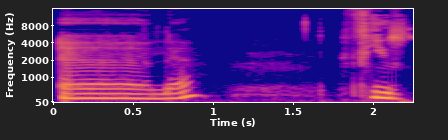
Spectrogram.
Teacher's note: یہ را بہت باریک ہوگا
